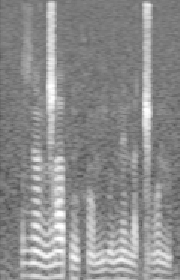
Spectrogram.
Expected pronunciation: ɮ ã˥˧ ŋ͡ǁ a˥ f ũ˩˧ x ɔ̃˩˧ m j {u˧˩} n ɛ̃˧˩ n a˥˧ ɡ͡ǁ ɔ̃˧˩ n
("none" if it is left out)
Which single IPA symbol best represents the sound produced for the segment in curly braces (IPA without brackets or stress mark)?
u˩˧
